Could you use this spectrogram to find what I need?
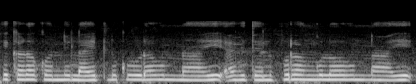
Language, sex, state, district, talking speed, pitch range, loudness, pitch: Telugu, female, Telangana, Hyderabad, 130 wpm, 205-215 Hz, -13 LUFS, 215 Hz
